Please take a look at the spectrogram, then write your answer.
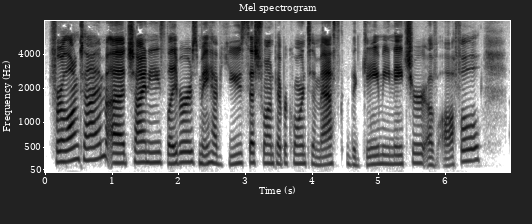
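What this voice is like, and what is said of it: Speaks with a noticeable accent. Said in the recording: “in case my accent made that sound strange”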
